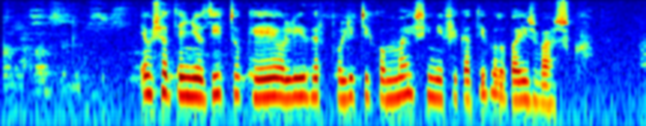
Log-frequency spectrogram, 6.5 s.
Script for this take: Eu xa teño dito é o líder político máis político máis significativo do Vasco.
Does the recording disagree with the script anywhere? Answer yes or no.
yes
